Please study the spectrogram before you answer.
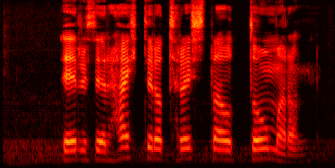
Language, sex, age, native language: Icelandic, male, 20-29, Icelandic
